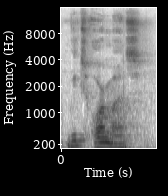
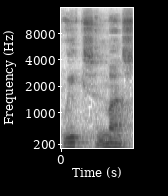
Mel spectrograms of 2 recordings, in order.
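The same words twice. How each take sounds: First: "or" punched and drawn out; slow correction leaning hard on "or"; stress on OR. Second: Said in the usual way. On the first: Real, not acted. Analyst correcting the likely timeframe, stressing "or".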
